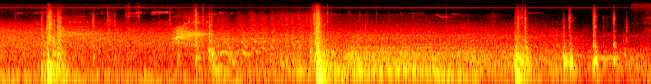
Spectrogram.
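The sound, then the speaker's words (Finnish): Car doors of a police car fitted with a cage thump shut several times, sharp, over a low steady idling engine as the vehicle starts and runs; a brief whirring rise suggests an electric window or starter. “Meidän auto on tässä ihan lähellä.”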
